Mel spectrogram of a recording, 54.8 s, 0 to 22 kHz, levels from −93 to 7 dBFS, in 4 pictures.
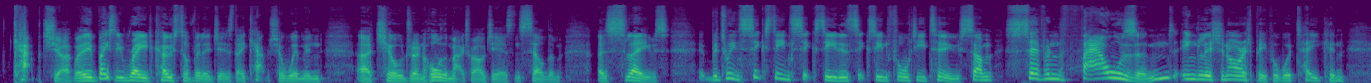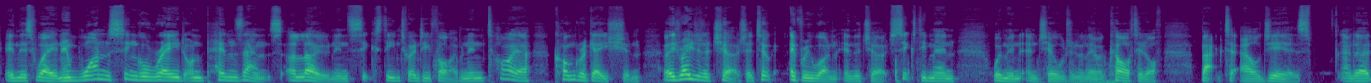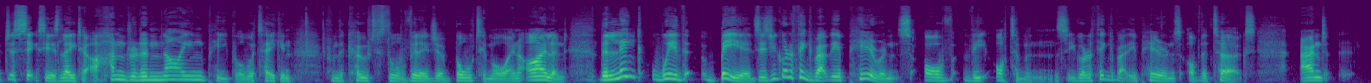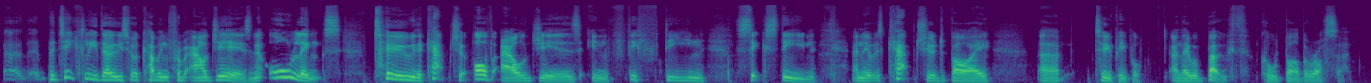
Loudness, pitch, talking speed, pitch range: -28 LUFS, 140 Hz, 165 wpm, 120-175 Hz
